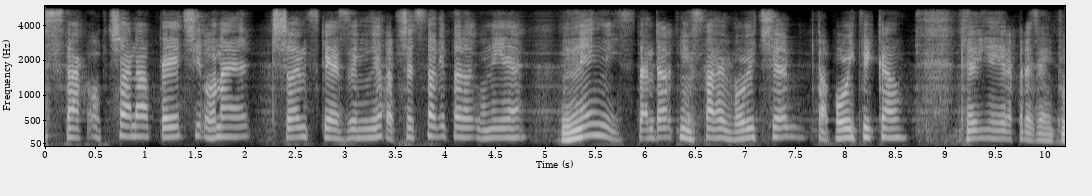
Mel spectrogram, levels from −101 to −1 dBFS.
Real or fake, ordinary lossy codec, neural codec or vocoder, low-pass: fake; none; codec, 24 kHz, 1 kbps, SNAC; 5.4 kHz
